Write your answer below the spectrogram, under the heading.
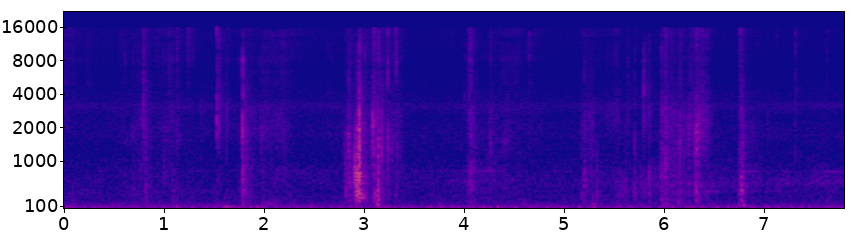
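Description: Faint footsteps crunching on gravel, a handful of irregular steps, the loudest about three seconds in.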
